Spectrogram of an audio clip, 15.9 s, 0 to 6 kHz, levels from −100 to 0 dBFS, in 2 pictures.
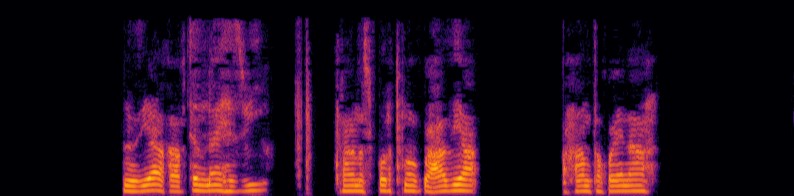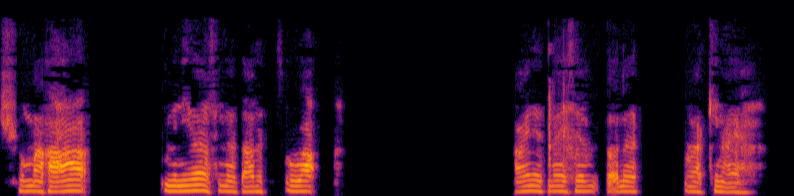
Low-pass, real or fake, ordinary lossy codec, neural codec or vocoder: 5.4 kHz; fake; MP3, 32 kbps; codec, 16 kHz, 16 kbps, FreqCodec, smaller model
